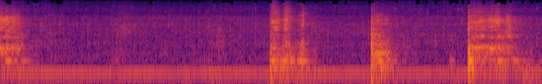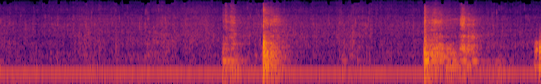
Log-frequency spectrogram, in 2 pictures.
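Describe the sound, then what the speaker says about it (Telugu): Prawns coated in garam masala powder are stirred in an oily pan for a prawn fry, giving about five short scraping, sizzling bursts over a steady low hum. "గరం మసాలా కూడా చక్కగా మిక్స్ చేసేసుకోండి రొయ్యలకు పట్టేలా"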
